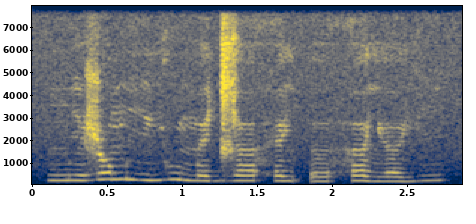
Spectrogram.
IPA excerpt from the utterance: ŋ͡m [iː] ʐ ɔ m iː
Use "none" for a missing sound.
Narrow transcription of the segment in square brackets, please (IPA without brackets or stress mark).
i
